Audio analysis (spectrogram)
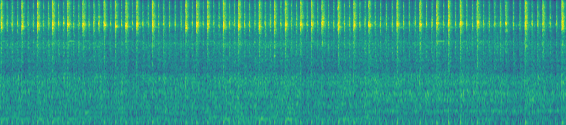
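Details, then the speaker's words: MTD Yard Machines lawnmower with Briggs engine after head gasket replacement, started in the evening: even steady firing pulses at a slow lazy pace without misses; idle speed too low. "well let's try increasing the RPM so we got this little tab in here bend it out let's see if that'll increase the RPM"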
